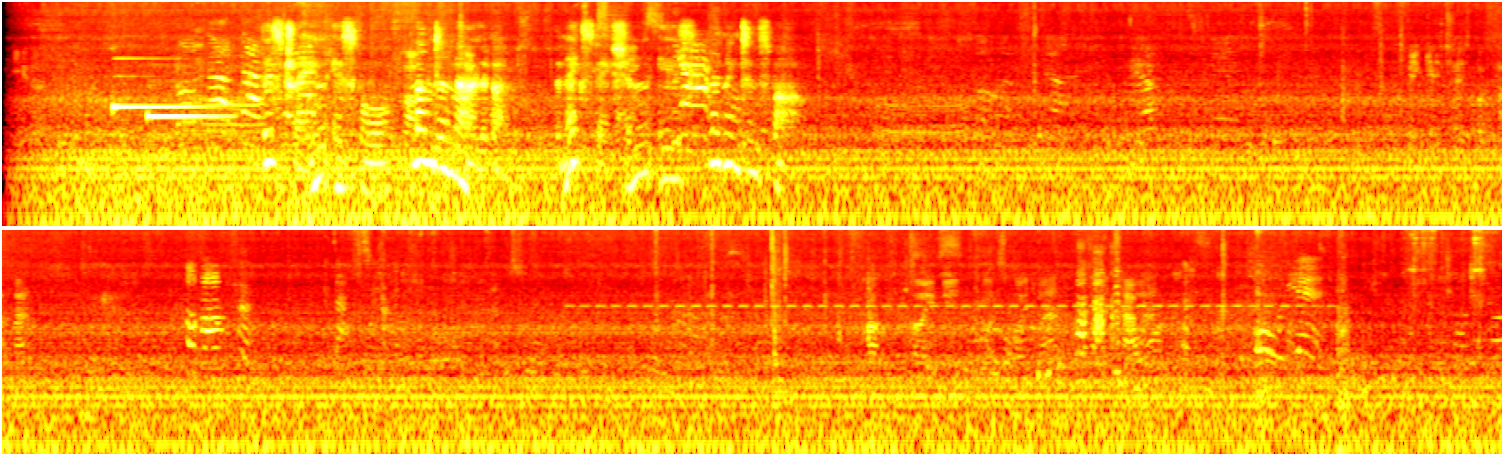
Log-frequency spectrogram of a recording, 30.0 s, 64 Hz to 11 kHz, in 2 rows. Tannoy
1.1 5.0

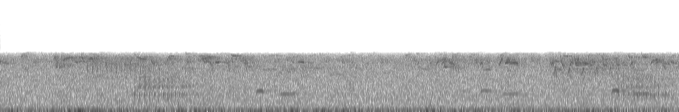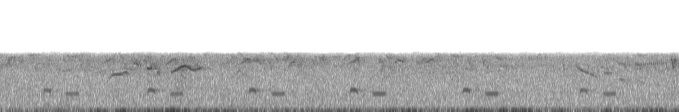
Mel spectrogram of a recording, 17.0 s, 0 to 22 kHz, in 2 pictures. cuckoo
1.6 3.8, 7.6 8.4, 9.0 11.0, 11.6 12.1, 12.8 13.4, 14.2 14.8, 15.7 16.9

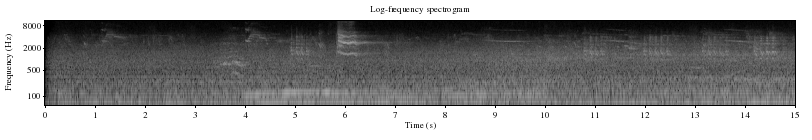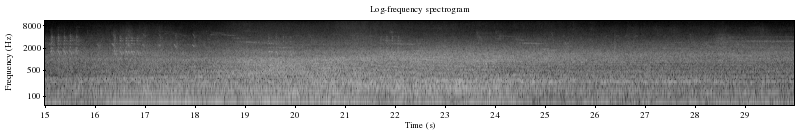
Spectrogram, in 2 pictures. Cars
15.6 29.9

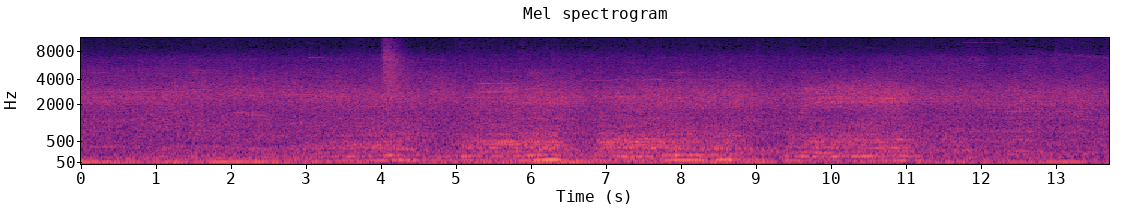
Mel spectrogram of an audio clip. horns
3.2 11.3

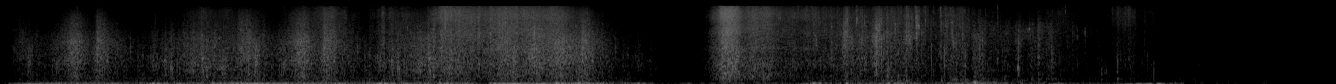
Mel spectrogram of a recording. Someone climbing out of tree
3.1 11.8

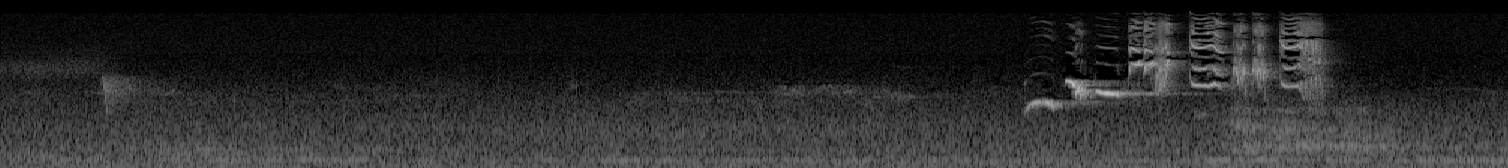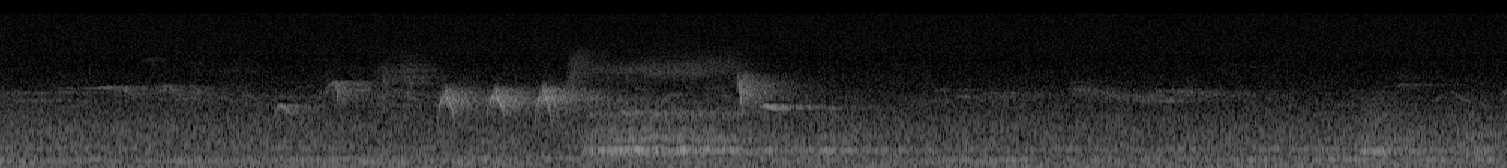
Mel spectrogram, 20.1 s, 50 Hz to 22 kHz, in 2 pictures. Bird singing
6.8 8.9

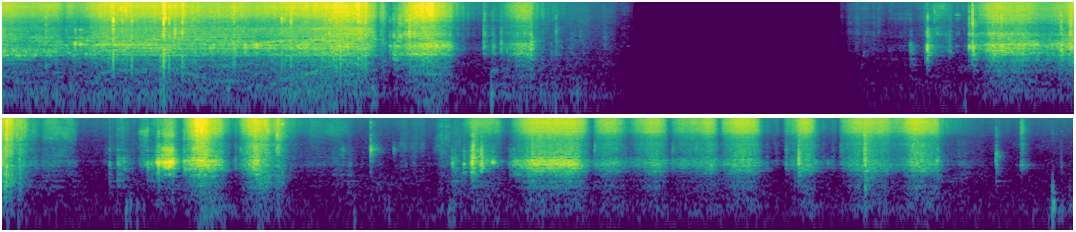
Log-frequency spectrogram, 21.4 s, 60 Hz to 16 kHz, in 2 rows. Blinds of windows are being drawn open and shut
0.0 5.6, 9.2 13.6, 15.2 20.2

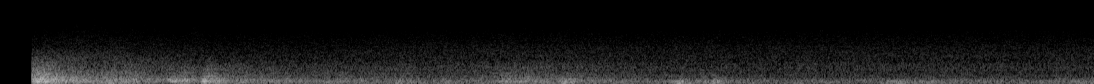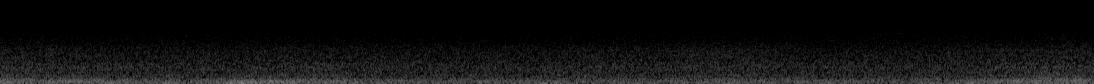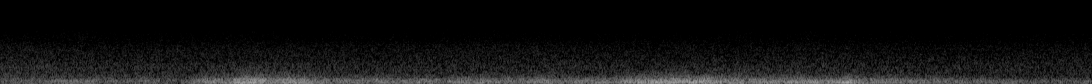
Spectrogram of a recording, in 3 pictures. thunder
0.3 7.6, 21.1 31.9

